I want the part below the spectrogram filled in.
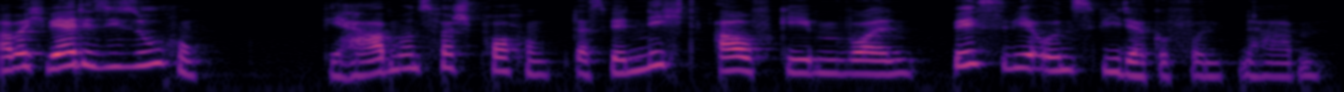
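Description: A woman voicing a gentle, friendly blind male giant with a beard, speaking calmly in a storybook. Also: mid-range voice, moderate pace, lightly acted. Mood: earnest.

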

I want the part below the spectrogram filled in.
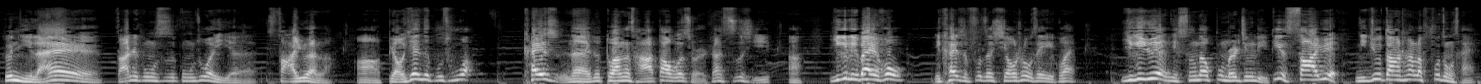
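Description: Lively Northeastern Chinese man telling jokes. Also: fairly high pitch, normal speed, breathy edge, faint music behind. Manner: chatty, acts out voices in stories. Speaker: podcast host telling jokes. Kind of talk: casual comic storytelling.

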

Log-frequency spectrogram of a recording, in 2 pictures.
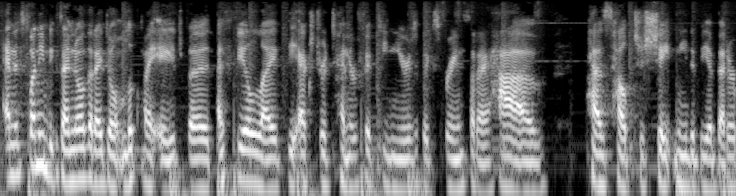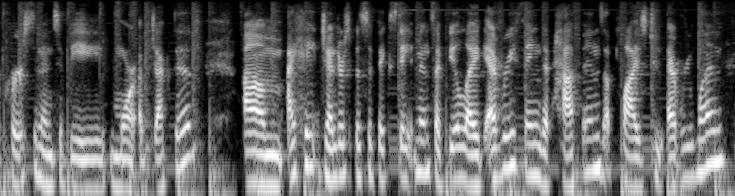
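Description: A woman's voice: rumbling low, brisk, faint music behind. A middle-aged woman from Jamaica, a podcast guest, speaking earnestly and laughing readily in casual conversation. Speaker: podcast guest, sex and relationship content creator.

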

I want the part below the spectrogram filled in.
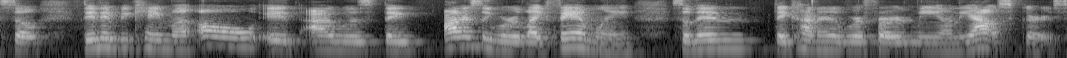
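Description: A woman, a stylist chatting candidly in an interview and acting out quotes with lively turns. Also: sits low. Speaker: stylist and entrepreneur. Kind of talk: casual interview storytelling.

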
